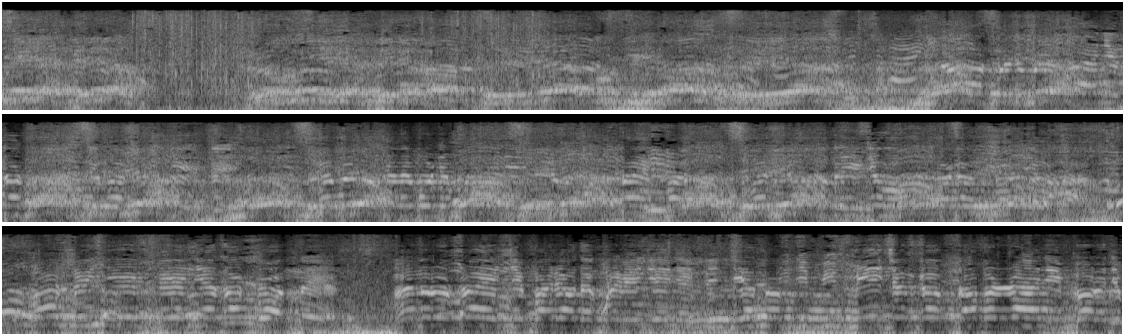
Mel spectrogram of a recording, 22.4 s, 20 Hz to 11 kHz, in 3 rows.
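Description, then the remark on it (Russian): A crowd of 60 to 80 young people, mainly neo-Nazis, many with shaved heads, chants nationalist and homophobic slogans in unison outside a club watched by OMON riot police, loud, with overlapping voices sustaining a rough, rhythmic roar for the entire stretch. “Кроме криков о нации, толпа скандировала гомофобские лозунги,”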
